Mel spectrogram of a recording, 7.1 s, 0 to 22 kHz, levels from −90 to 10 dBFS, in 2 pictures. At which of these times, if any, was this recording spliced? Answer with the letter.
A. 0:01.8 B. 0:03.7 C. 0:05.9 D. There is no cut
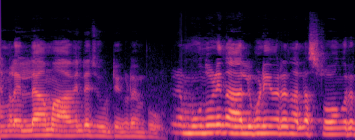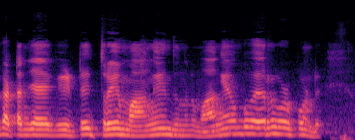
A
